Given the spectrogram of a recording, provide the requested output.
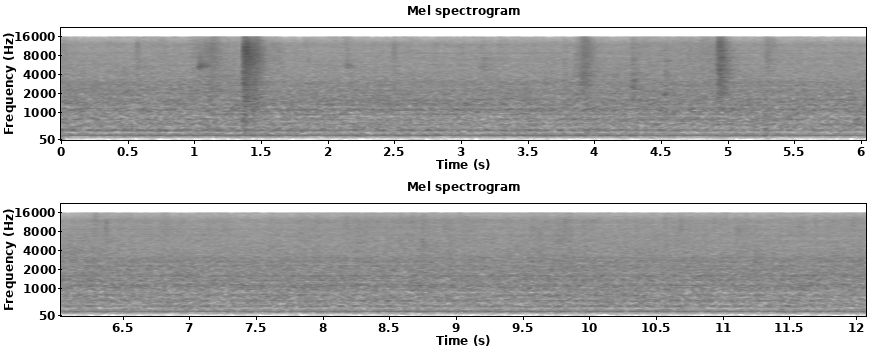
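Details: Panasonic high-power inverter microwave after fuse replacement, heating water until steaming: even steady hum with a few light clicks, no buzzing or arcing; runs normally, the only fault was a blown fuse.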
